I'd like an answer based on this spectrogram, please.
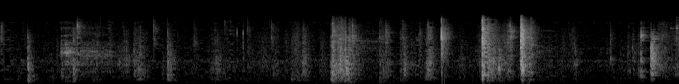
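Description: Cardboard shipping box being opened by hand: flaps lifted and cardboard scraping and rustling, with a few sharper scrapes about three and five seconds in.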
